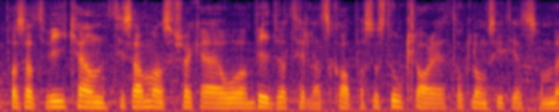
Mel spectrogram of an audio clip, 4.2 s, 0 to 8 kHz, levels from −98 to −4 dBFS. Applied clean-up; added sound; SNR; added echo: none; Bus; 20 dB; none.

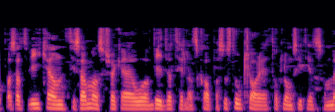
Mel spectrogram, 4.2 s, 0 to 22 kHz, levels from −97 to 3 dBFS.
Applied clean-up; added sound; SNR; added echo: classical method Wiener filter.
